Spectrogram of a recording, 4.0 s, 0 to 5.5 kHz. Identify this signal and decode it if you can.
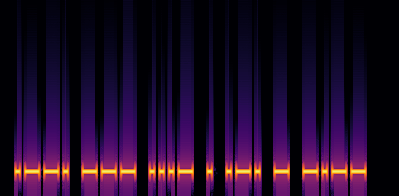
Morse code, heard as a keyed tone, about 25 wpm, 700 Hz. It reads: POVERTY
